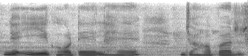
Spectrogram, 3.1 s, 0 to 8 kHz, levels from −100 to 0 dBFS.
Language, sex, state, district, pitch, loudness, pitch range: Hindi, female, Bihar, Gopalganj, 210 Hz, -27 LUFS, 200-225 Hz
